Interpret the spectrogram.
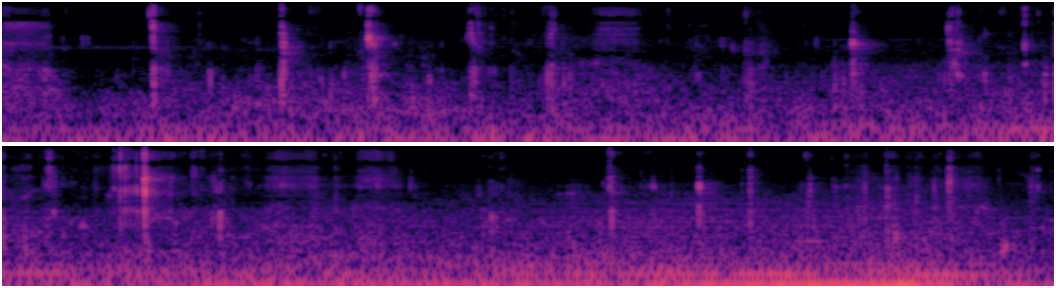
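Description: Close-miked eating sounds of two people biting and chewing fried chicken: wet chewing with scattered sharp crunches and mouth clicks, one standing out about six seconds in. A low hum runs underneath and swells near the end.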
